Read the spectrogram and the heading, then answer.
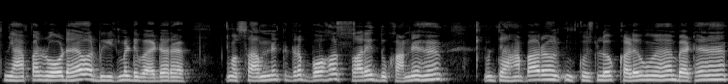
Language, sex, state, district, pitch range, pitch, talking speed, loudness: Hindi, female, Odisha, Khordha, 185-215 Hz, 195 Hz, 215 wpm, -15 LUFS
